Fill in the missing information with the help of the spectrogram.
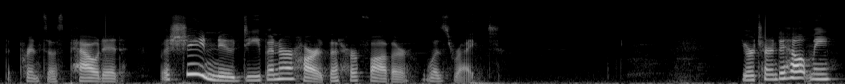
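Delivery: reading a picture book to a class; storybook read-aloud voice; story narration. Acted. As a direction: let the princess's dread come through. Teacher reads story aloud.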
